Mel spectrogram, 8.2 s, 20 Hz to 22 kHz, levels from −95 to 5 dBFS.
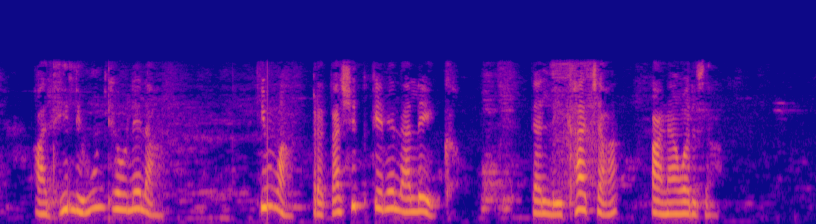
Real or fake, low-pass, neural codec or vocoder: real; 7.2 kHz; none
